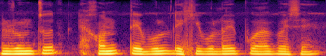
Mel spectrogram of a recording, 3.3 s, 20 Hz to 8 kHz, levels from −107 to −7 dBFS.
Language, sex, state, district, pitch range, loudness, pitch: Assamese, male, Assam, Sonitpur, 135-145 Hz, -14 LUFS, 145 Hz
